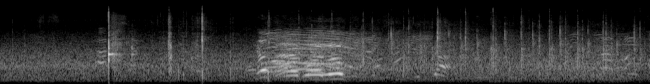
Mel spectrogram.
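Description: A pitched baseball meets the plate with one sharp smack about a second in, followed by a lighter knock a second later. Then comes a loud shout of about a second from a player or onlooker, over steady outdoor field noise.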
